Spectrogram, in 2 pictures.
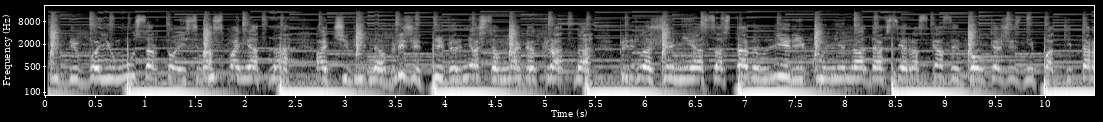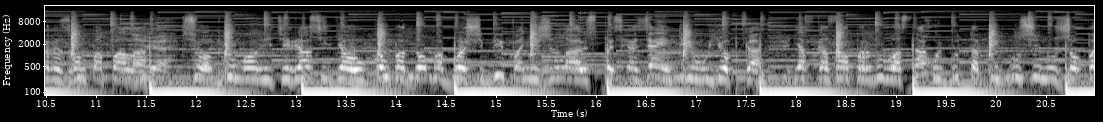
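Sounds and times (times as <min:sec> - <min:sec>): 
music beat: 0:00.0 - 0:20.9.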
